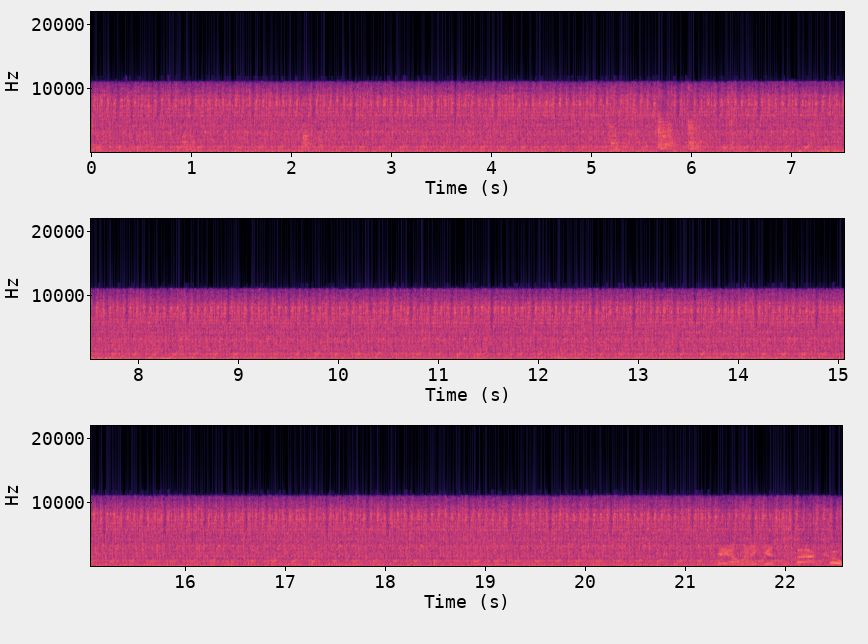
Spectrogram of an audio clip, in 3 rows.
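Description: A Wood-Mizer LT15 sawmill cutting nine-foot hemlock logs, with its engine running steadily and loudly throughout, a constant droning rumble that never lets up, close by outdoors.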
